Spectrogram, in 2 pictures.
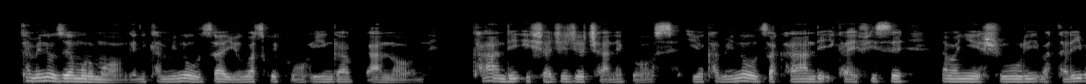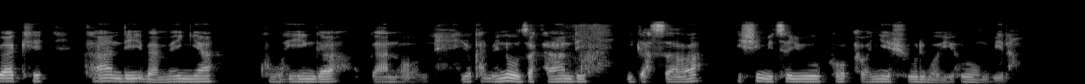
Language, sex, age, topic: Rundi, male, 36-49, education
